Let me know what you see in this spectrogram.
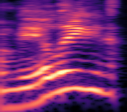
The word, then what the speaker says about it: Miele: Connecting Dots, A Blind Life by Joshua Mealy. My name is spelled M-I-E-L-E, and it's available pretty much everywhere books are sold.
